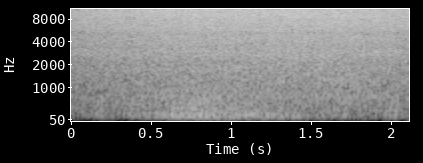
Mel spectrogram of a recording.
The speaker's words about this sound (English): In the video game, rain starts to fall inside the room. Soon, it's a downpour.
